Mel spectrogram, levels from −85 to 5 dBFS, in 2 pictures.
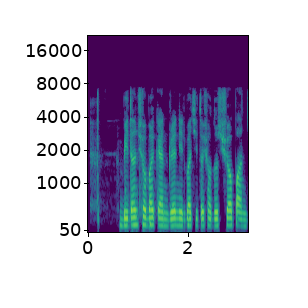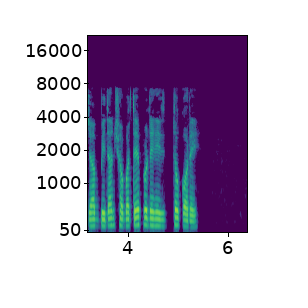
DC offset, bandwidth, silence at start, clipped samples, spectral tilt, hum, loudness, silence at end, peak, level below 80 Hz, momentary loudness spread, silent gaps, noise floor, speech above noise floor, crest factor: under 0.1%; 7.6 kHz; 0.05 s; under 0.1%; -6 dB/octave; none; -17 LUFS; 1.05 s; -2 dBFS; -58 dBFS; 5 LU; none; -78 dBFS; 62 dB; 16 dB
